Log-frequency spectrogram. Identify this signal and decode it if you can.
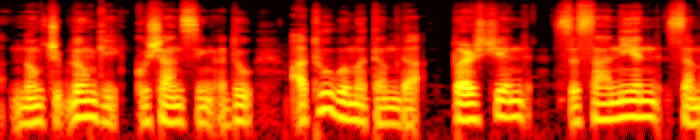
Speech in Manipuri. There is no code.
